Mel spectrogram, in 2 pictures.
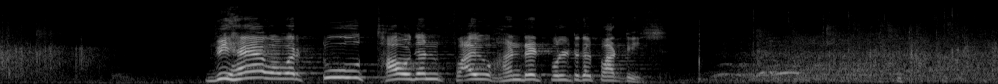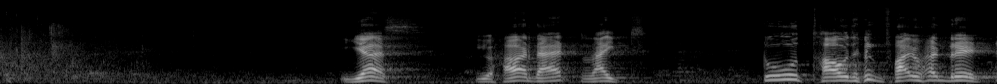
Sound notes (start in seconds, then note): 3.2 applause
